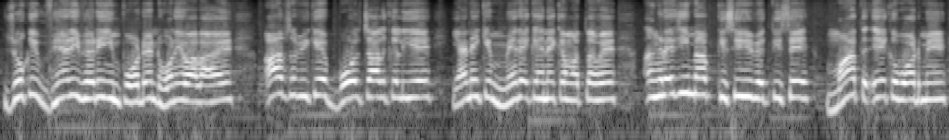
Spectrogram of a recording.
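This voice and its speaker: A man's voice: extremely high pitch, fairly even intonation, normal speed, a bit bright, faint music behind. A man teaching basic English words, often repeating questions to his students. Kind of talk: spoken English lesson.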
